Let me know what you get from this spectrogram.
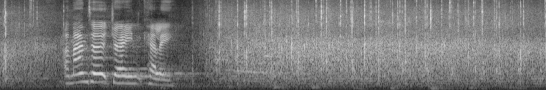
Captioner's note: applause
